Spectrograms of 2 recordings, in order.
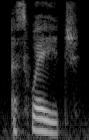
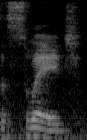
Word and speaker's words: assuage: what let's hear it assuage assuage i'm not looking at that word that is not how i would have pronounced that i would not have pronounced that as a swage which is no less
